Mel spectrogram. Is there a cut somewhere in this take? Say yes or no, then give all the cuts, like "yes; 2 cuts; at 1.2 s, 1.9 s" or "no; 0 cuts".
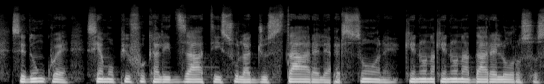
yes; 2 cuts; at 3.3 s, 4.3 s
